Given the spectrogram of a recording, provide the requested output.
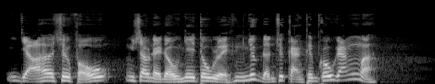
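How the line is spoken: Angry. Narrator (Vietnamese): Hàn Lập tức giận nói

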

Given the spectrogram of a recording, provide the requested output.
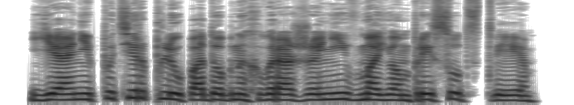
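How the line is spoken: Barked again. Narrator (Russian): снова рявкнула Беннет

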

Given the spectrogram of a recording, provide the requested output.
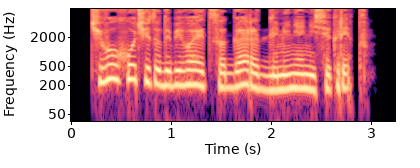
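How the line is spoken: Calm. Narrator (Russian): спокойно ответила

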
